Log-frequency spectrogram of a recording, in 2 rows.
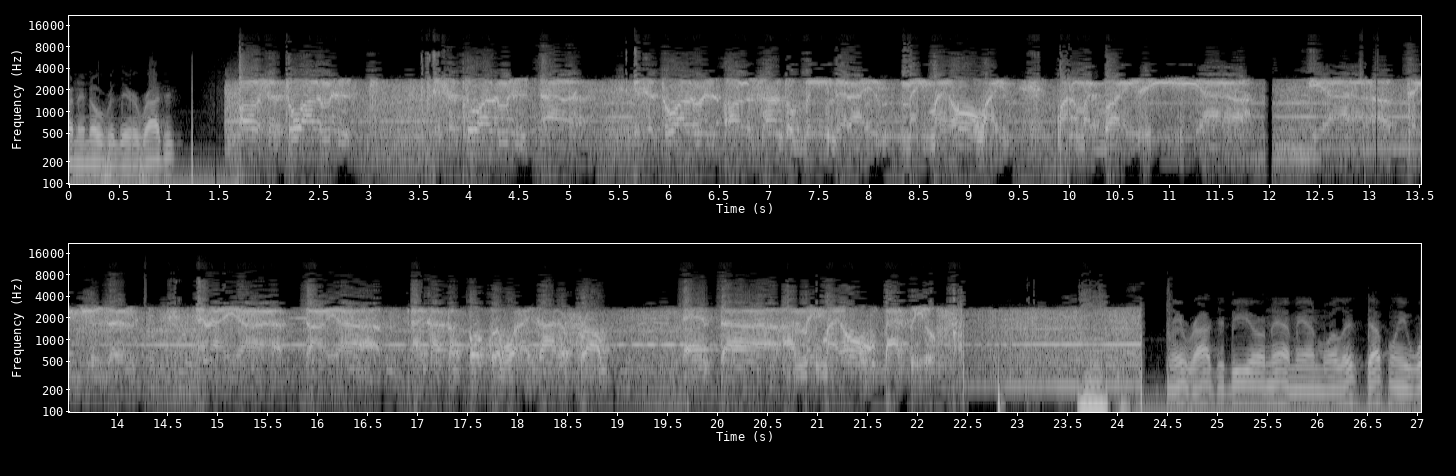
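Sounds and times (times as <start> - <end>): man talking over radio: 1.6 - 22.5.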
